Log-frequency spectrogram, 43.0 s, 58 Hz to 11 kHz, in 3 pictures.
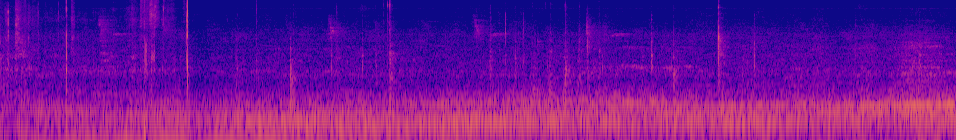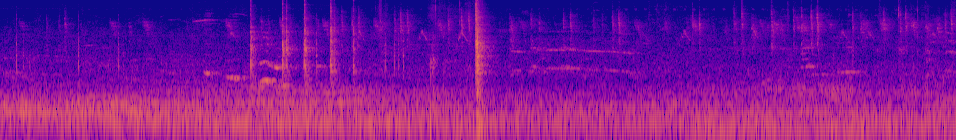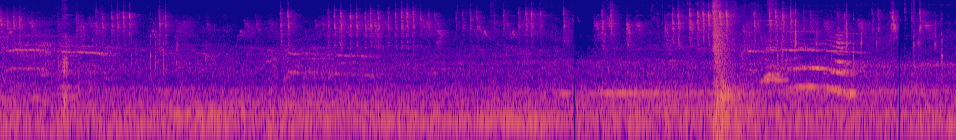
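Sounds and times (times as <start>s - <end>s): steady low hum: 0.0s - 18.2s
bird calls and chirps: 13.8s - 43.0s.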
